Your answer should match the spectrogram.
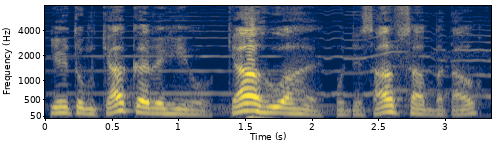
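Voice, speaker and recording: A man's voice: mid-range voice, lively intonation, normal speed, faint music behind, natural voice. A man voicing an anxious, commanding king in a melodramatic Hindi cartoon. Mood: alarmed, demanding.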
